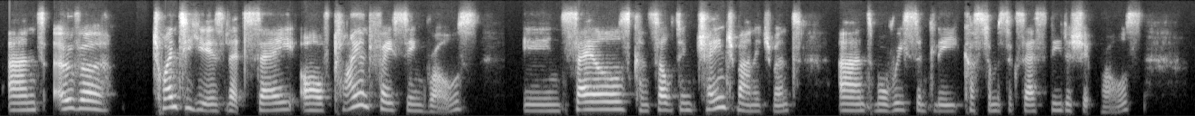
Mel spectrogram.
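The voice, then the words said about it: British English accent. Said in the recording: “my British accent. ... I am English originally”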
